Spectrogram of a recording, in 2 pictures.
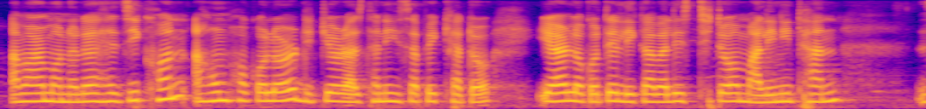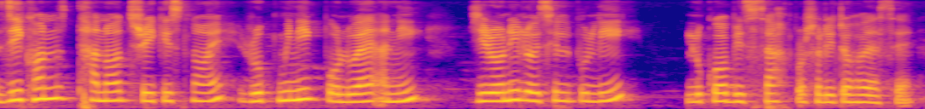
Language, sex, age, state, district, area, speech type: Assamese, female, 30-45, Assam, Dhemaji, rural, spontaneous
